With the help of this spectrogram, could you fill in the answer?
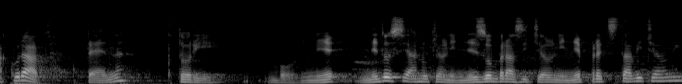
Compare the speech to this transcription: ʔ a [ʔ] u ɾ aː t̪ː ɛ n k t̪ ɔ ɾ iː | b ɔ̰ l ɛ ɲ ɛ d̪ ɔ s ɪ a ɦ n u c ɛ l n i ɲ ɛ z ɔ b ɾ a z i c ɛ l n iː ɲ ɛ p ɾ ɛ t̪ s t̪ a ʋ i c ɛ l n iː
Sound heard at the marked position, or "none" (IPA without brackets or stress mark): k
